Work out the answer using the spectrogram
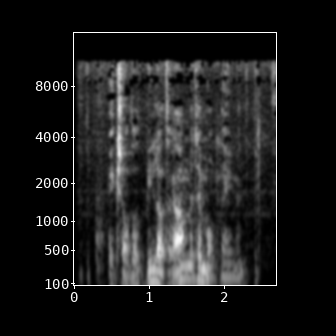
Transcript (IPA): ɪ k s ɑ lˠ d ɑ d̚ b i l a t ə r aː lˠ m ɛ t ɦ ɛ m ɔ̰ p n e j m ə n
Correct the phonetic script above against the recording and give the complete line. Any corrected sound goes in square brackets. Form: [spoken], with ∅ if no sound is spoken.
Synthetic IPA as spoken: ɪ k s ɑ lˠ d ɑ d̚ b i l a t ə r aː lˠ m ɛ t ɦ ɛ m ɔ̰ p n e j m ə n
